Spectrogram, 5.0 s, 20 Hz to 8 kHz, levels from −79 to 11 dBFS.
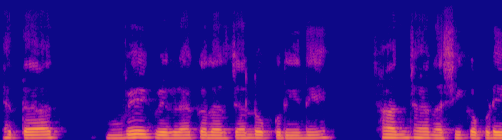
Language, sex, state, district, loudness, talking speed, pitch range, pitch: Marathi, female, Maharashtra, Pune, -19 LUFS, 130 wpm, 165-180 Hz, 170 Hz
